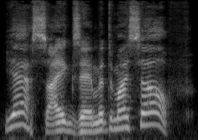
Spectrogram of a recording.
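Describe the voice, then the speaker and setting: A woman acts out a grave gentleman doctor from a detective storybook. He speaks formally and precisely, in measured sentences, with a lively rise and fall in pitch. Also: heavily acted. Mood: matter-of-fact. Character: grave, hesitant male country doctor, troubled witness. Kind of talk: audiobook character reading.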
